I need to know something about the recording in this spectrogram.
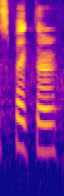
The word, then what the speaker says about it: Spectre: Said it wrong again. Spectra. Okay, what's the name then? So who has a Spectre?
